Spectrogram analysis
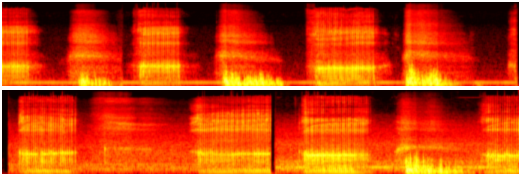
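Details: Loud, irregular snoring in a dog with harsh rattling breaths, some snorting, sighs and uneven gaps between breaths; heavy snoring.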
